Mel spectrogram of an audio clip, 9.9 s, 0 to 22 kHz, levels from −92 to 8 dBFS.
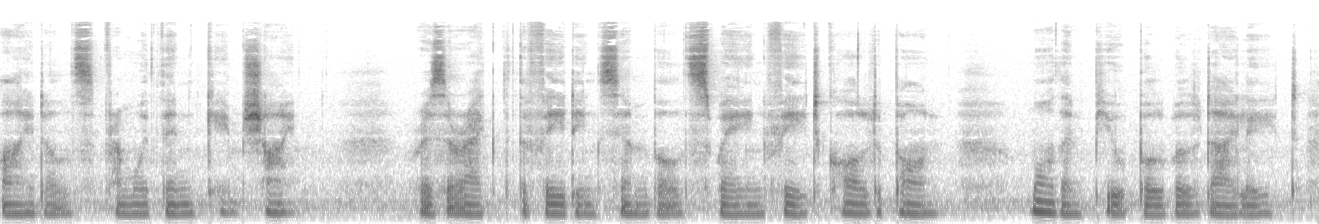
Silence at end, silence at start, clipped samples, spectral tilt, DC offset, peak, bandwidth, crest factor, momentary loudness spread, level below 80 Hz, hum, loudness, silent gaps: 0 s; 0 s; under 0.1%; -3 dB/octave; under 0.1%; -14 dBFS; 15.5 kHz; 24 dB; 15 LU; -82 dBFS; none; -37 LUFS; none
